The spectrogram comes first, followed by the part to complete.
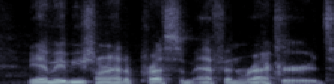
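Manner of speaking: normal talking voice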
